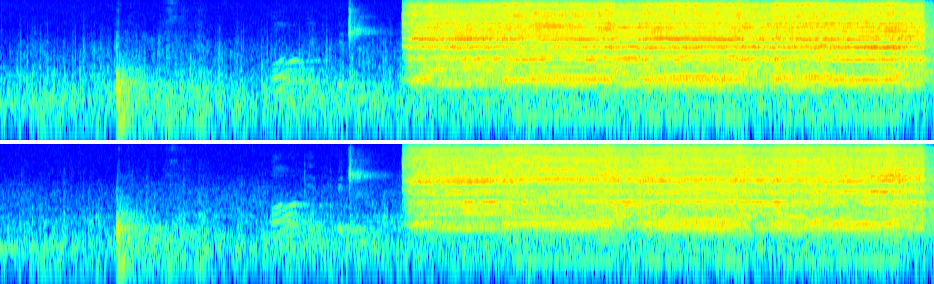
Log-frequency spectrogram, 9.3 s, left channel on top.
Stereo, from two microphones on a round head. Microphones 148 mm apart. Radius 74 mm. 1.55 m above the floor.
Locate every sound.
1.2 s a finger snap: 70° left (ahead or behind), 3 m
2.6 s a man speaking: 35° right (ahead or behind), 3.5 m
4.0 s hammering: 20° left (ahead or behind), 1.6 m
